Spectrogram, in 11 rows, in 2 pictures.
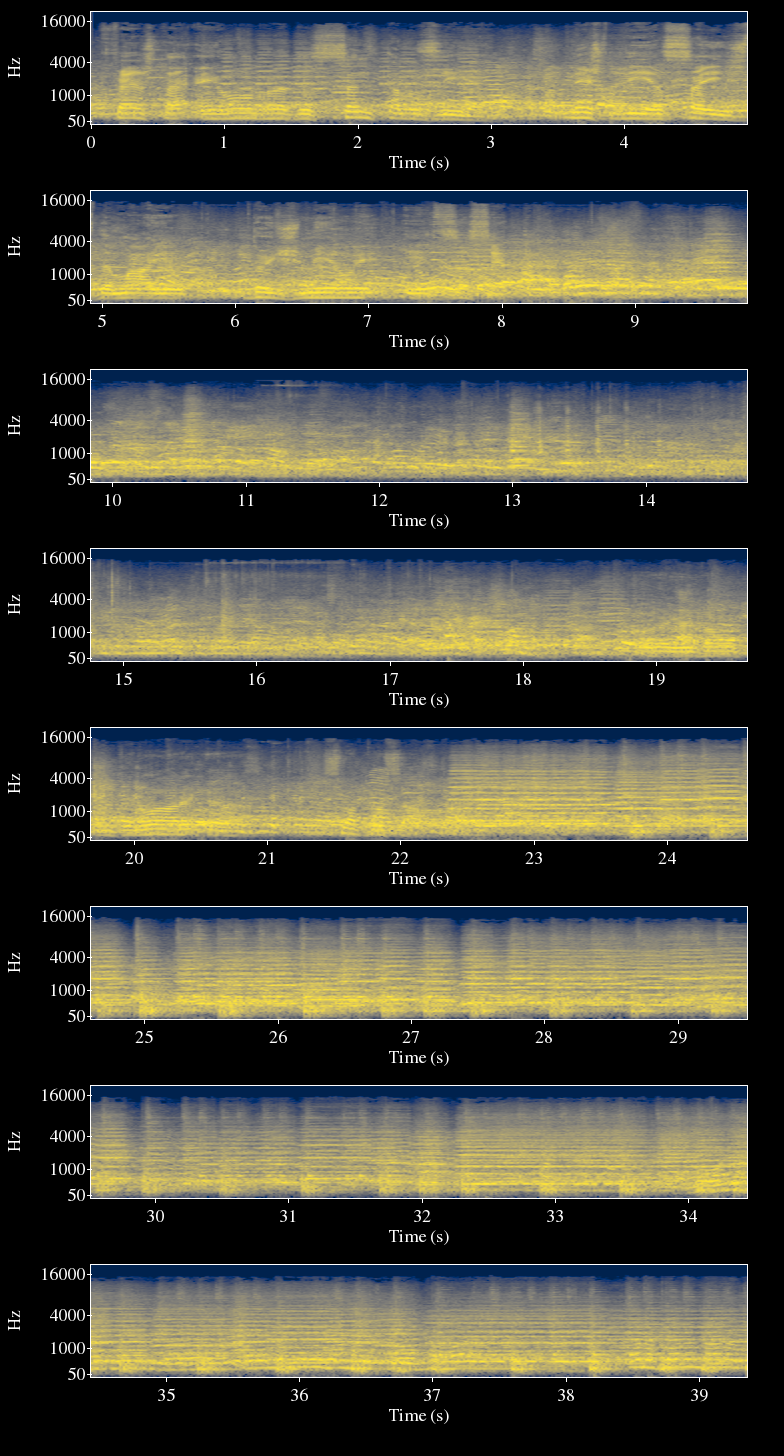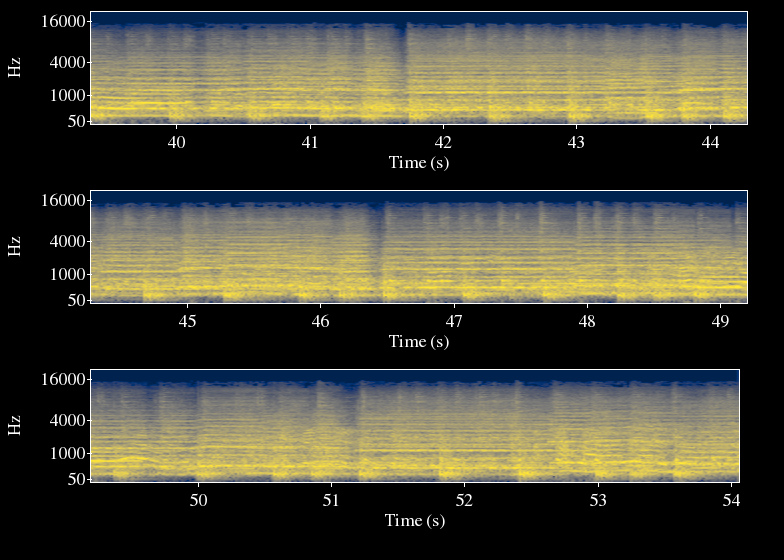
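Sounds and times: button accordions playing: 0.0 - 11.4, 17.2 - 54.0
bass drum beat: 22.5 - 53.9.

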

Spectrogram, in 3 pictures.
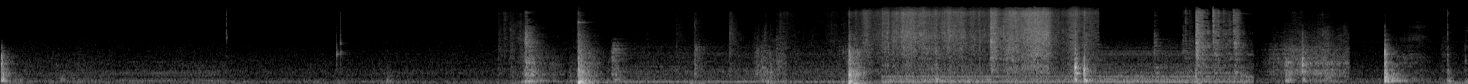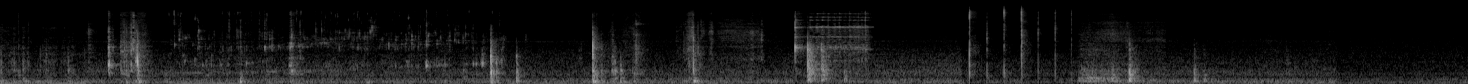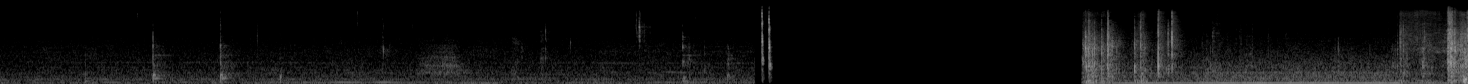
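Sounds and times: microwave oven humming: 5.8 - 12.6.

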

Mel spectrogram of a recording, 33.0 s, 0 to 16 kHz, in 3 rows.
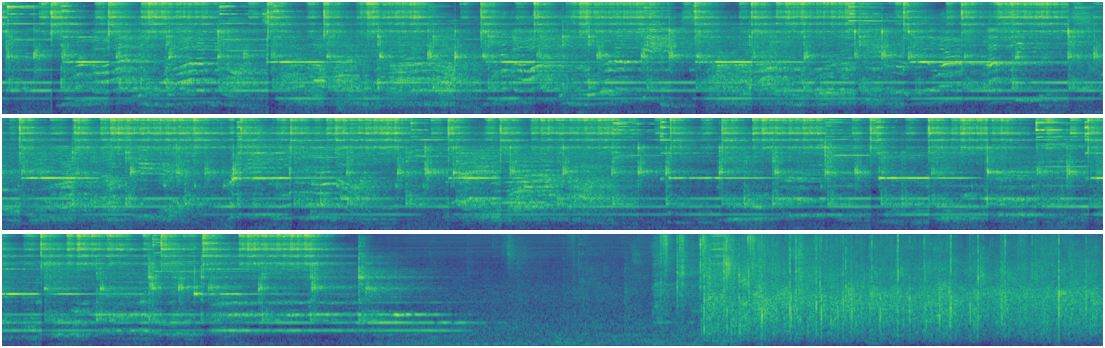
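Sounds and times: jingling bell strokes: 0.0 - 25.9
voices: 0.0 - 26.2
ringing bell music: 0.0 - 27.0.

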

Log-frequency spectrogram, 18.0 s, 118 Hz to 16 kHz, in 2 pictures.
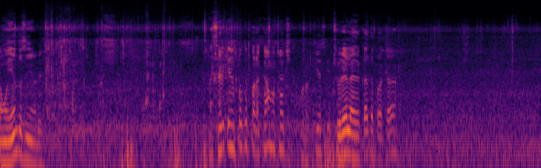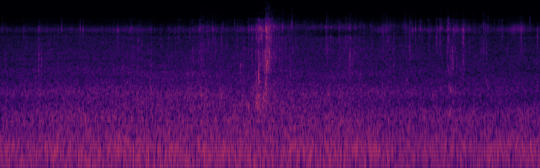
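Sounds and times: water sloshing and lapping: 0.0 - 5.4, 6.7 - 18.0
wind buffeting microphone: 0.0 - 16.6
water splash: 0.6 - 4.2, 10.9 - 17.7.

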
